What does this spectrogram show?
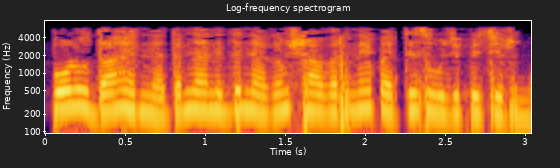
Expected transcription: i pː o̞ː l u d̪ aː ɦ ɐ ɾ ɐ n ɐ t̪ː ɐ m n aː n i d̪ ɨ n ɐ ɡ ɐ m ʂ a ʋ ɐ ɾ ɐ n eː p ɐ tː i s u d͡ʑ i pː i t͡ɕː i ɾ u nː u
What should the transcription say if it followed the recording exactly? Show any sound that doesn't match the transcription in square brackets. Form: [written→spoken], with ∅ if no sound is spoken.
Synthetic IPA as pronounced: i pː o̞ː [l→ɭ] u d̪ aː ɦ ɐ ɾ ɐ n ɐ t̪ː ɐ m [n→ɲ] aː n i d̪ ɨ n ɐ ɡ ɐ m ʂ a ʋ ɐ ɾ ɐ n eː p ɐ tː i s [u→uː] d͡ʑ i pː i t͡ɕː i ɾ u nː u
